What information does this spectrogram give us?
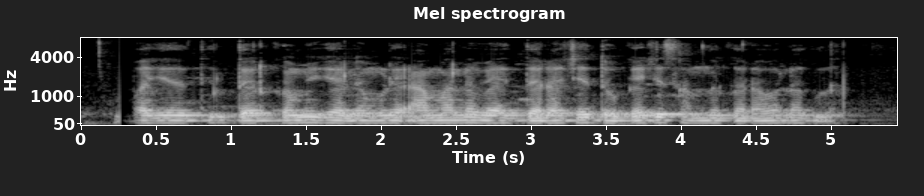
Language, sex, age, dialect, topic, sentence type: Marathi, male, 25-30, Standard Marathi, banking, statement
